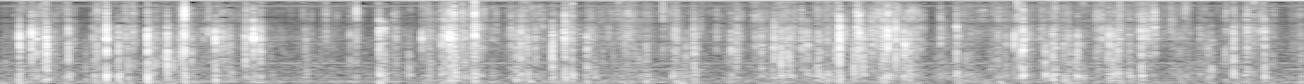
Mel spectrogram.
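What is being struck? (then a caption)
Nougat bar in plastic wrapper. Fingertips and short nails tap and scratch the top of a full, flat rectangular Soft Nougat bar in a crinkly plastic wrapper with crimped ends. The result is a quiet, bright crinkling made of rapid, dry crackles and little ticks, with almost no low end.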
